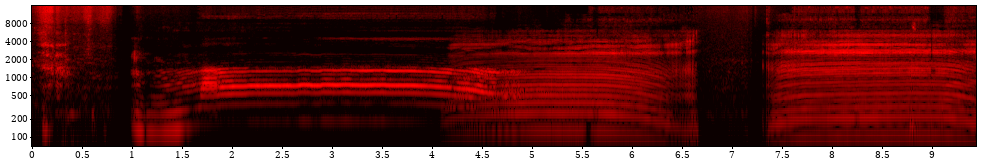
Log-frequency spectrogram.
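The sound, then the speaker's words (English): A person imitates a cow, letting out three long, drawn-out moos in a row, loud, each sustained for a couple of seconds with brief breaks between them. “we're mooing. We're mooing. Give us a moo”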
